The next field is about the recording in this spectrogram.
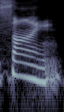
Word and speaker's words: sign: OK，接下来是 sign 这个 G 不发音，sign 是一个签名，是一个动作。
